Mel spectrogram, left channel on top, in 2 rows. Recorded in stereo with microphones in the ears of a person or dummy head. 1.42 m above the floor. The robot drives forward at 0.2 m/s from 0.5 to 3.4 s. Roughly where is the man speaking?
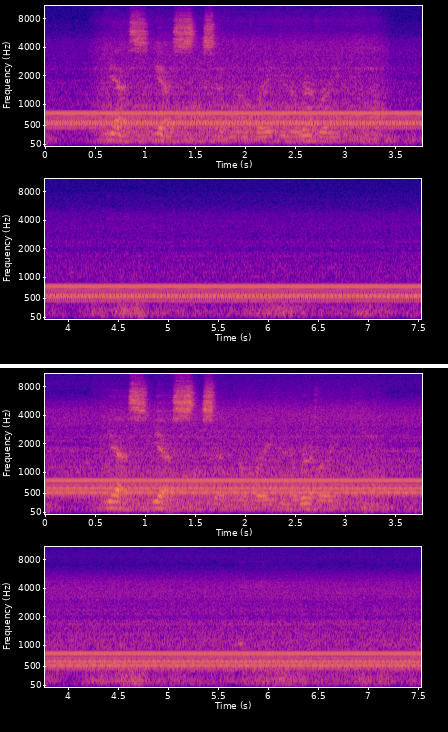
Right.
